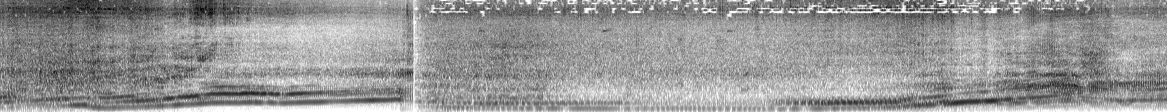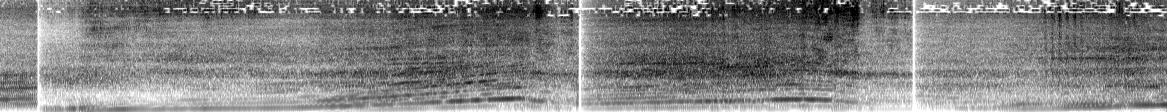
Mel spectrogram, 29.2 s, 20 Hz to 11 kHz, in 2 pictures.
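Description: Sports cars accelerating hard away one after another, their engines revving up and dropping back at each gear change. Among them are a BMW M2, the V8 of a Lexus IS F and a BMW M3.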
